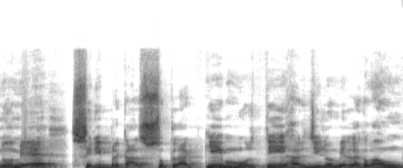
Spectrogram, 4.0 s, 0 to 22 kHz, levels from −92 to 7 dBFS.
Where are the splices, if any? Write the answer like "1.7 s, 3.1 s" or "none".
none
